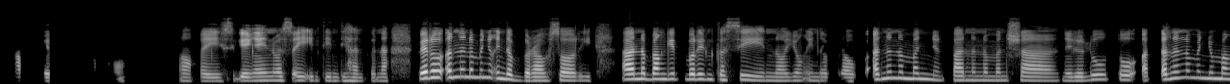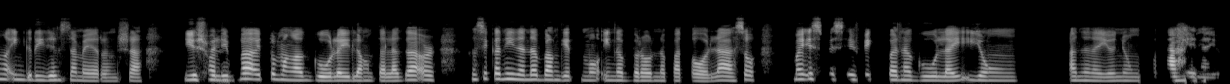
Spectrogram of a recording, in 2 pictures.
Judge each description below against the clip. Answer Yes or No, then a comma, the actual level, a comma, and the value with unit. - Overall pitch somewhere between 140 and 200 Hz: Yes, high, 190 Hz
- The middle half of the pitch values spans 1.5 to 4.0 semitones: No, average, 4.5 semitones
